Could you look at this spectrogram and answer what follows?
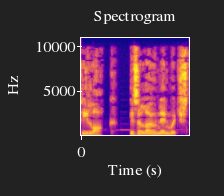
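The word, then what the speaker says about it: HELOC: line of credit or helic pronounced e-lock is a loan in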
